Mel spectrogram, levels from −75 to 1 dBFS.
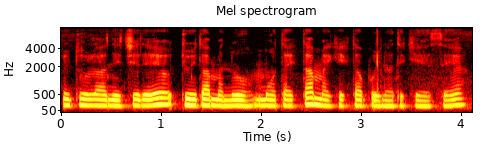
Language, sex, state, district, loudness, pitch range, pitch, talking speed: Nagamese, female, Nagaland, Dimapur, -15 LUFS, 155-170 Hz, 160 Hz, 190 wpm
